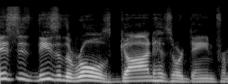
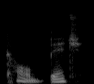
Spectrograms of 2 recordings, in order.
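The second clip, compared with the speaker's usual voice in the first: muttered insult; 3 semitones lower, 18 dB quieter than usual. Retold or imitated. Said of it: "you're like".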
